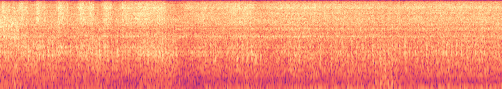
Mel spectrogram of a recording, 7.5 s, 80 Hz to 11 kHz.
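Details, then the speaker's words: 1968 Ford Mustang 289 V8 after sitting 30 years, running after ignition work with a little fuel poured in; steady, lumpy idle, even low burble, no misses or knocks, normal idle. "a little bit of fuel ready yep oh yeah there we go she's good now ready yep"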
